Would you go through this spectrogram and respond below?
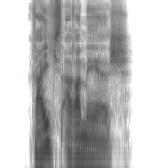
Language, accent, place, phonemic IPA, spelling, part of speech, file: German, Germany, Berlin, /ˈraɪ̯çsaraˌmɛːɪʃ/, Reichsaramäisch, proper noun, De-Reichsaramäisch.ogg
- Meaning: Imperial Aramaic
